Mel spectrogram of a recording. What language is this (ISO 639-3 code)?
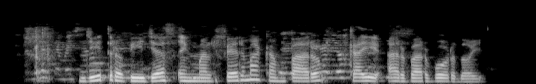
epo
